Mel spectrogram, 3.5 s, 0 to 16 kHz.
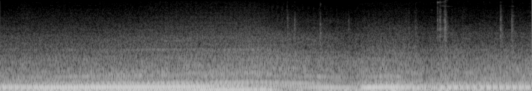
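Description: A Jaguar XK150 Roadster engine pulls hard under acceleration, a loud, close, steady rising drone that drops briefly at a gear shift before building again.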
